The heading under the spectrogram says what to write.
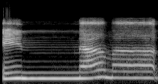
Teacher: میم زبر الف ما الف مدہ لمبا کریں گے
